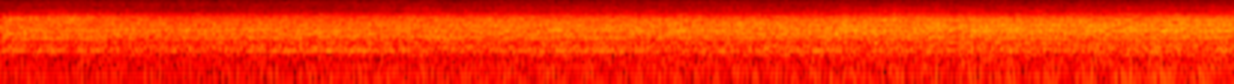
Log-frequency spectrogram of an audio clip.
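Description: An approaching train's rumble, growing slowly louder.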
